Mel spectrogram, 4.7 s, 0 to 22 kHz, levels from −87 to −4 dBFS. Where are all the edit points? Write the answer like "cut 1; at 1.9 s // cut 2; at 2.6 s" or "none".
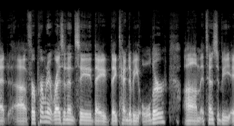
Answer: none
